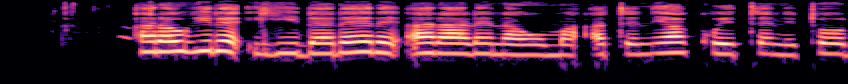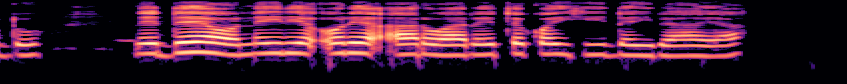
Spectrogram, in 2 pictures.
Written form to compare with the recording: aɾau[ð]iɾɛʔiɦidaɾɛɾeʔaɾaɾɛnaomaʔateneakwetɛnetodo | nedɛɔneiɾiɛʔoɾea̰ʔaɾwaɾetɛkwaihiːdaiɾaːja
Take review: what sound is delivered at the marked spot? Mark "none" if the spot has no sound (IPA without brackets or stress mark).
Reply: ɣ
